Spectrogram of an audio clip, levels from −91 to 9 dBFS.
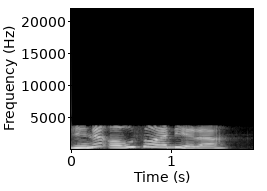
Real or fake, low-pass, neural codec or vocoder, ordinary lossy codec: real; 3.6 kHz; none; none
